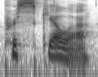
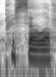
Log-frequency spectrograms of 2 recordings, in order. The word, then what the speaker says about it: Priscilla: And in fact, the C in the name would have been pronounced as a hard K in Latin, so it would have sounded like Priscilla, but I'll just say it Priscilla for the rest of this podcast.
